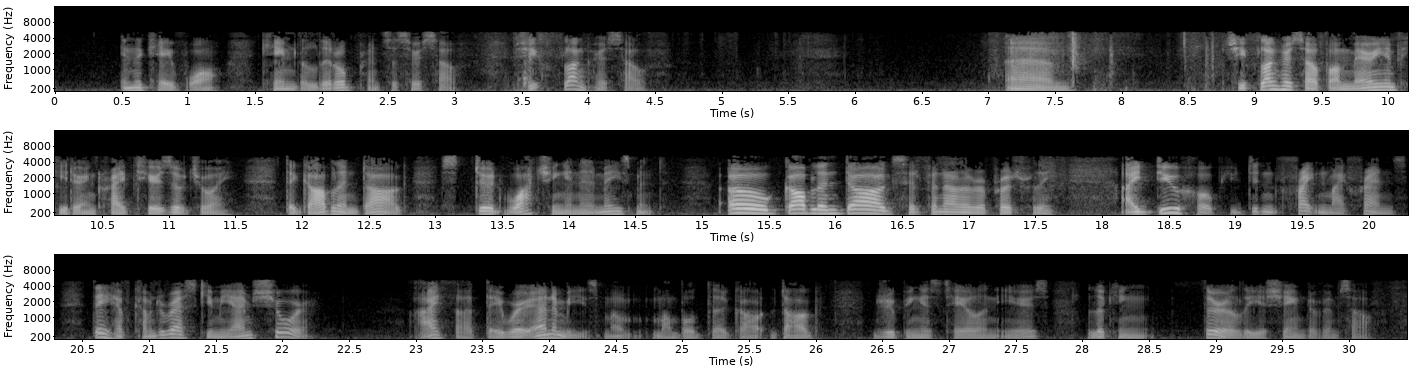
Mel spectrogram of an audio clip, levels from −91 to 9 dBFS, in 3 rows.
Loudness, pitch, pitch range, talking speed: -27 LUFS, 110 Hz, 90-125 Hz, 145 wpm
